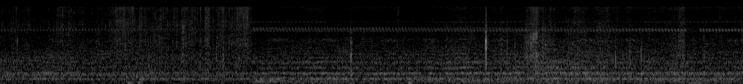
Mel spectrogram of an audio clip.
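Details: Wild bees buzzing around a hidden wild honey nest: a constant low drone, with a thin high whine after the first seconds and a few sharp clicks and taps.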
